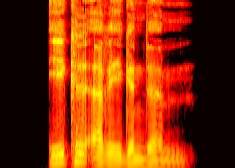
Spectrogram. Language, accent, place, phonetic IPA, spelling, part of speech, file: German, Germany, Berlin, [ˈeːkl̩ʔɛɐ̯ˌʁeːɡəndəm], ekelerregendem, adjective, De-ekelerregendem.ogg
- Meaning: strong dative masculine/neuter singular of ekelerregend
